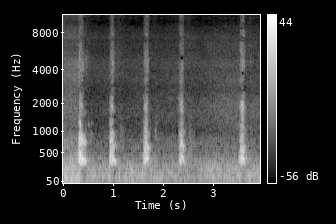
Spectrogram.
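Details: Black Newfoundland, one of two walked together at the beach, demand barking at its handler to seek connection and play: five sharp, deep single barks spaced a little over half a second apart, then a longer pause before the last.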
